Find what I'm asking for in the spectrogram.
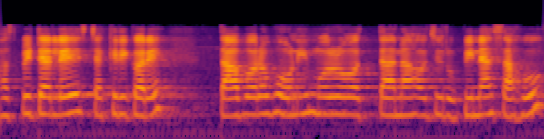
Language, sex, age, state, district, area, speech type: Odia, female, 18-30, Odisha, Dhenkanal, rural, spontaneous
